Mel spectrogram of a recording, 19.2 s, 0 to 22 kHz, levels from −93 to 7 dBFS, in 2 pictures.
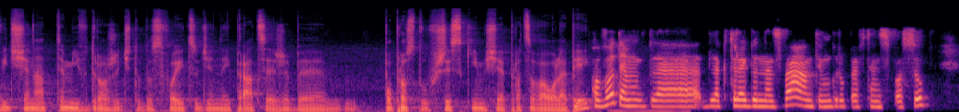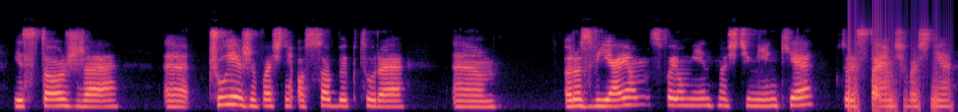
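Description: Right at the tail, from 18.07 s to the end at 19.17 s, there's buffer tearing. The writer and the hardware reader of the ring buffer have drifted and cross mid-period, so roughly a third of each buffer replays audio from about 20 ms earlier, spliced in with hard edges. You hear it as a robotic rattle riding on the sound at 86.1 Hz, which fits a 512-sample buffer.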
